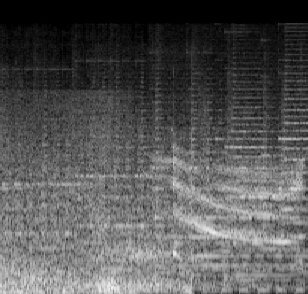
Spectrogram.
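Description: Theme music for an animated intro, dense and loud, with a long falling glide in pitch through the second half.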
